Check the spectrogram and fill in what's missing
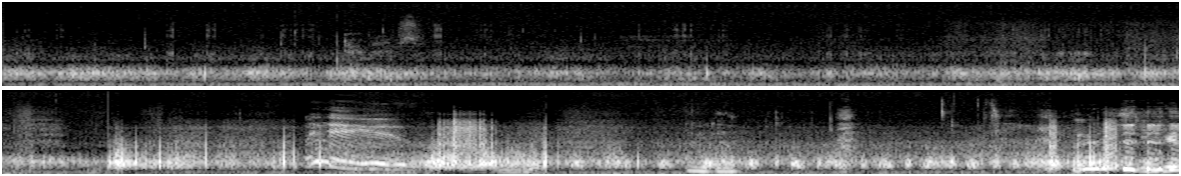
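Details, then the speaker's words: Fetal heartbeat on home doppler during a second pregnancy: fast, rhythmic whooshing pulses through doppler static, louder with scraping probe noise in the second half. "it's okay that's your brother or sister that's the baby heartbeat do you hear there you go a that sounds really good"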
